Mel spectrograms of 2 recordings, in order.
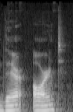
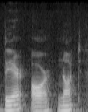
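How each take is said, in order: First: "there aren't" joined into two beats; contracted. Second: "there are not" slowly, every word apart; uncontracted. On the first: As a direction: glue the not onto the are in "there aren't". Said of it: "não there are not". (contraído, "there aren't" junto) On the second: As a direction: spell out all three words of "there are not". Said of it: "sem contração seria there are not". (sem contração, "there are not" bem pausado) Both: Shown as a demonstration.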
